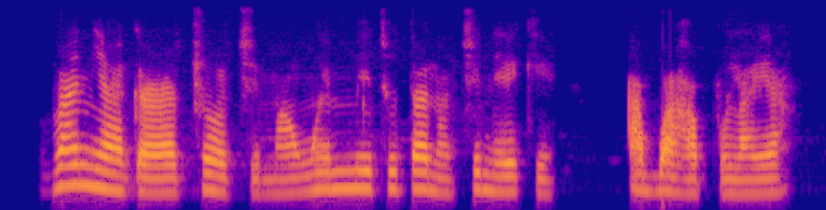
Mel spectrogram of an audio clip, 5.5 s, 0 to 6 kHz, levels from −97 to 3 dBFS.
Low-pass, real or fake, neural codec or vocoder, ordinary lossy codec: 5.4 kHz; real; none; none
